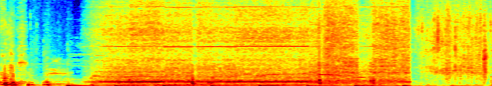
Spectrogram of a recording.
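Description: A vacuum cleaner whirs steadily.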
